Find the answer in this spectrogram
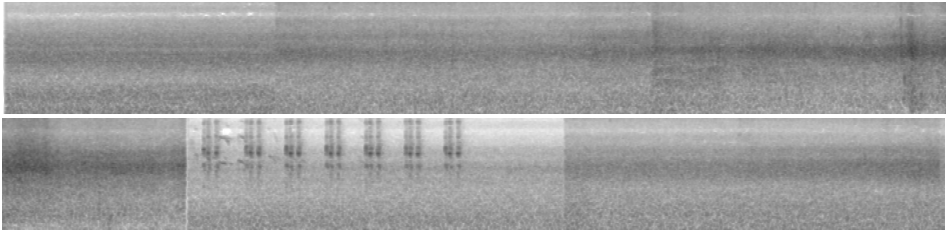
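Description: Ocean surf breaking and washing up onto a sandy beach, a steady rushing that swells louder about nine seconds in as a wave comes up the sand, with wind on the microphone.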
